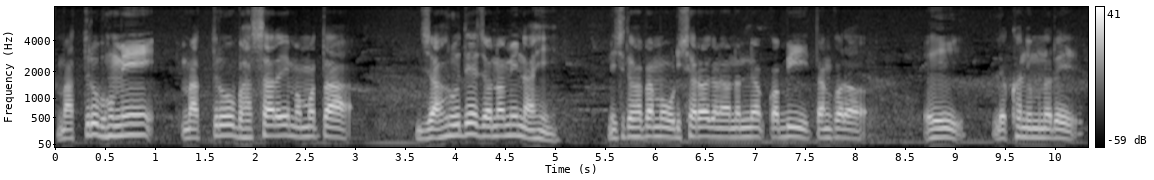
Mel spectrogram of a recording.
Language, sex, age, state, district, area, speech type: Odia, male, 30-45, Odisha, Kendrapara, urban, spontaneous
